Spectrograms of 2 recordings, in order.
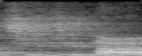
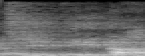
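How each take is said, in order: First: The first two syllables start with j sounds. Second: The first two syllables start with d sounds. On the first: The speaker calls it wrong. "지지다 안 해요" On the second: The speaker calls it right. "우리가 디디다 하지"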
